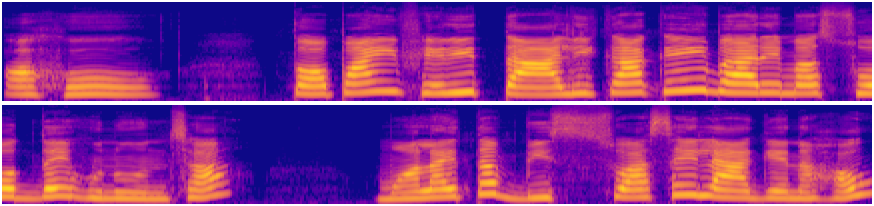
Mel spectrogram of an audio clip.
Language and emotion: Nepali, disgusted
